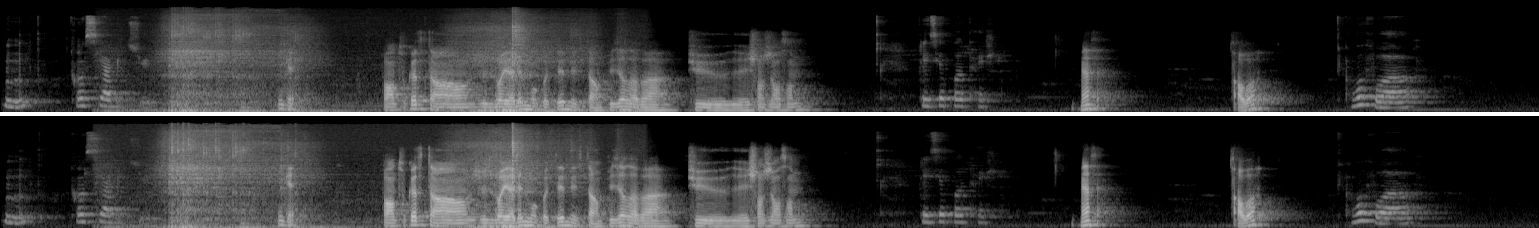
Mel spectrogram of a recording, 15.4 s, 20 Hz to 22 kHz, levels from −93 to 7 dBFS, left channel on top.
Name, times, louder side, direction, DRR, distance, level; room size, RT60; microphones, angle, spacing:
voice 1, 0.0-0.4 0.7-1.6 2.9-3.1 8.8-9.9 12.1-12.4 13.4-14.3, left 1 dB, 65° left, 6 dB, 1.7 m, -44 dB
sound 1, 0.9-6.5, right 3 dB, 35° right, 2.5 m, -35 dB
voice 2, 3.8-8.0 10.8-11.0 12.3-12.6, right 4 dB, 70° right, 14 dB, 0.8 m, -27 dB
11.0 x 7.6 x 9.2 m, 0.75 s
head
